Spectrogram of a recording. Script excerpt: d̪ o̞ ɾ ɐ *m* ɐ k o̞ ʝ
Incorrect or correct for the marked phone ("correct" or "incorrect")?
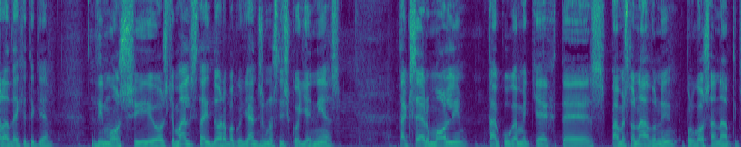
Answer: incorrect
